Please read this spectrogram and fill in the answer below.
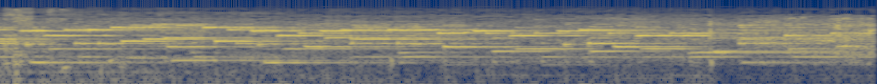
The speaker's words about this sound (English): Here are some actual ice cream van chimes, everyone. You ready? Here we go.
